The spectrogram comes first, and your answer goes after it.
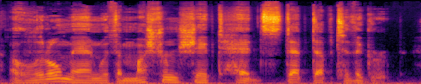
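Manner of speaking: ordinary delivery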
